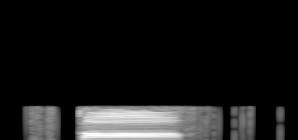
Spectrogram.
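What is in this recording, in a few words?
"gok3", Cantonese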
